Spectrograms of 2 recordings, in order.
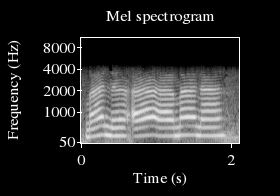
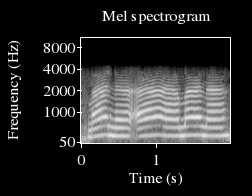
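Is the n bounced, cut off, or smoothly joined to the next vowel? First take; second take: bounced; bounced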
